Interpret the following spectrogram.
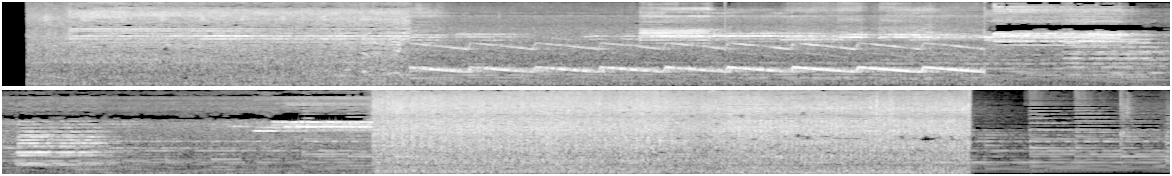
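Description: Ambulance siren in heavy road traffic: an electronic wail that falls in pitch and jumps back up about twice a second for some four seconds, with vehicle horns honking around it. A steady rush of traffic noise fills the last few seconds.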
